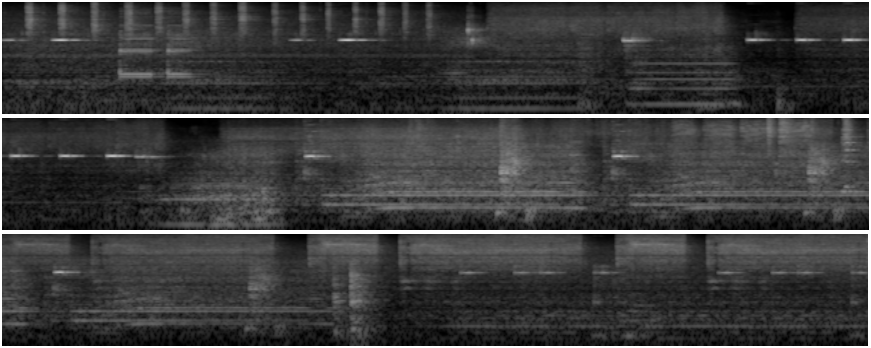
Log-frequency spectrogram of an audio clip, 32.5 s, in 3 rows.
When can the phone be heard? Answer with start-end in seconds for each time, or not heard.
0.9-2.4, 20.4-21.6.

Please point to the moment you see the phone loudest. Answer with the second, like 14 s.
2 s.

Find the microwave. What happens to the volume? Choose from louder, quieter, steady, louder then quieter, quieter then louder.
louder then quieter.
